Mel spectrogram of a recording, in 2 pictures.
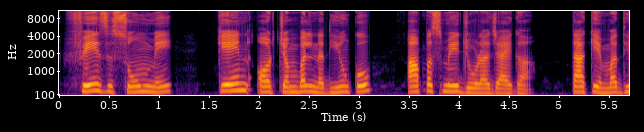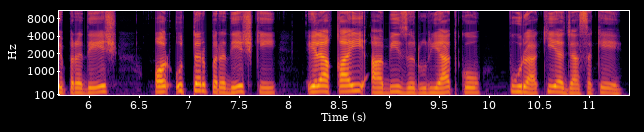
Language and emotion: Urdu, neutral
